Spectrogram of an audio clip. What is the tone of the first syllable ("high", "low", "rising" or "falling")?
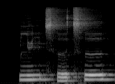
high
